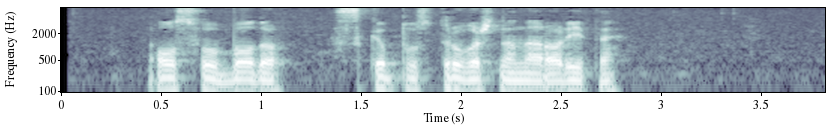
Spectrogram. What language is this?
Bulgarian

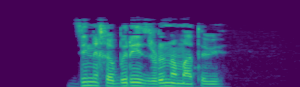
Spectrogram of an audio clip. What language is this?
Pashto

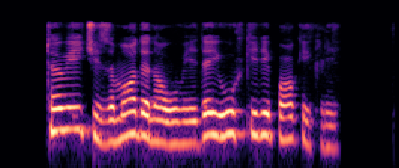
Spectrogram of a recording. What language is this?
Pashto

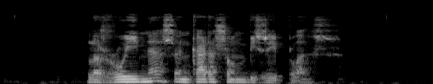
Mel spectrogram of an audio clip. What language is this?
Catalan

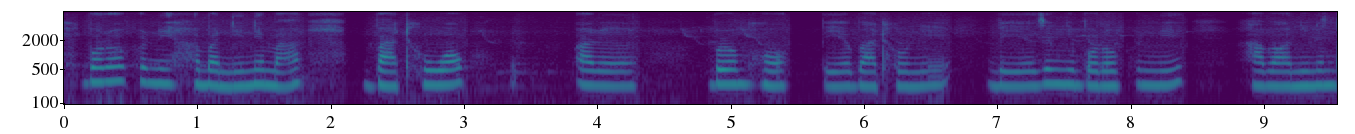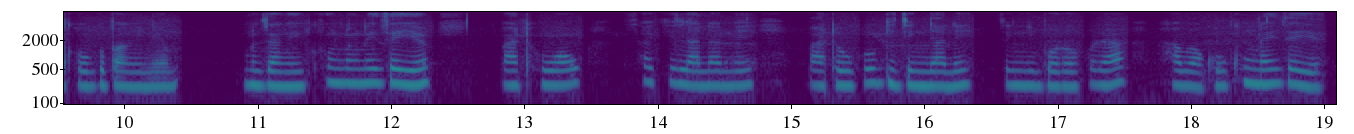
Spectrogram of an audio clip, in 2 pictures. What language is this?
Bodo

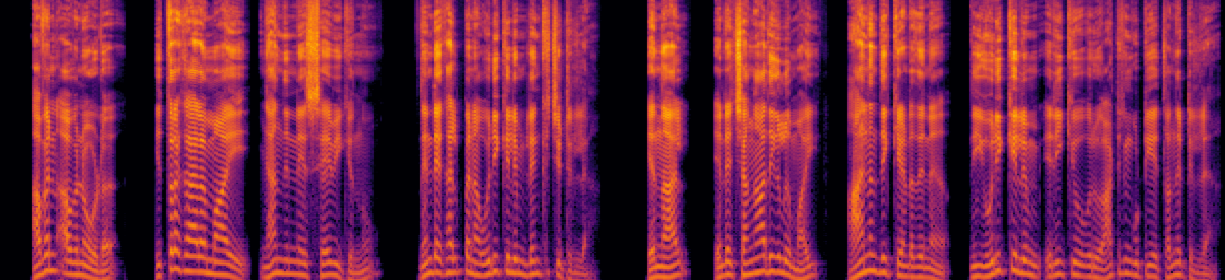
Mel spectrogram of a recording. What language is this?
Malayalam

